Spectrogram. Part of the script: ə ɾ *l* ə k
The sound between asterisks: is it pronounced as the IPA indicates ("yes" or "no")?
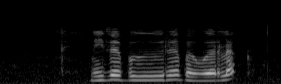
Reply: yes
